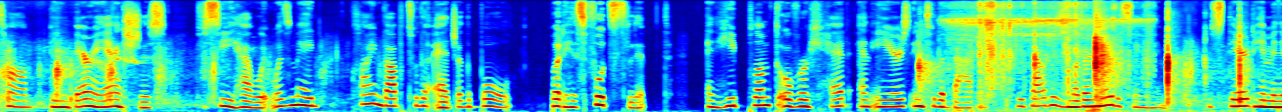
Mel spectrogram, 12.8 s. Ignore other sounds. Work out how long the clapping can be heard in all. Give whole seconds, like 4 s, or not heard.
4 s.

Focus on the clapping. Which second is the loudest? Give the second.
12 s.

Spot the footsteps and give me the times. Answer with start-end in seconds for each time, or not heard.
0.0-4.2, 9.4-12.7.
